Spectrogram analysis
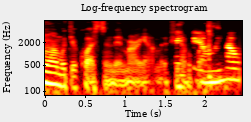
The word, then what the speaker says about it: Mariama: Marima? Mariama. Mariama. Okay. So I wasn't sure of the accent on the A, Mariama.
